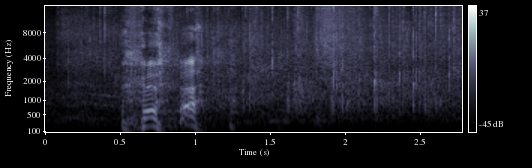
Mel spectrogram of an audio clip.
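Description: audience clapping

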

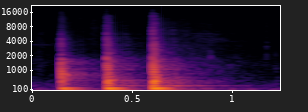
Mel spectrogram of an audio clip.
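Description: knocking on a door

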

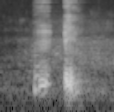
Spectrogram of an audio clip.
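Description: cough and throat clearing

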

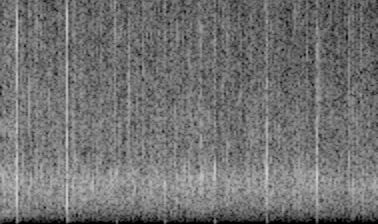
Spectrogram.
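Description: audience applause

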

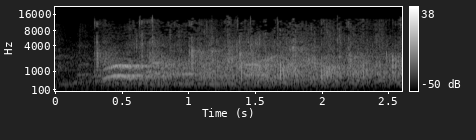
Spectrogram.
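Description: a few claps

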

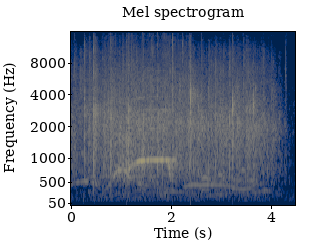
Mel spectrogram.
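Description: audience applauding

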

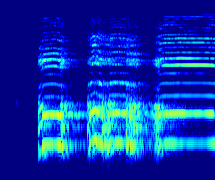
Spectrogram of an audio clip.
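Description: rooster crowing

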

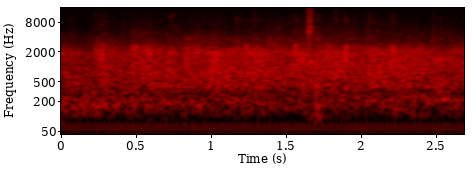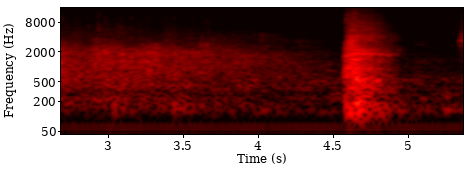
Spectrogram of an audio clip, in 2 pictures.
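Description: audience clapping

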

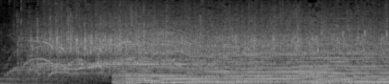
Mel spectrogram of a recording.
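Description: audience applause

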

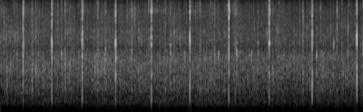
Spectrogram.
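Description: audience applauding

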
